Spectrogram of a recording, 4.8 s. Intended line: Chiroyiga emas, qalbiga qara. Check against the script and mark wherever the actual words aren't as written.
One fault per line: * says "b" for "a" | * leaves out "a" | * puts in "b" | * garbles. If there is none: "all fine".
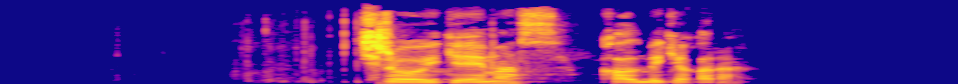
all fine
